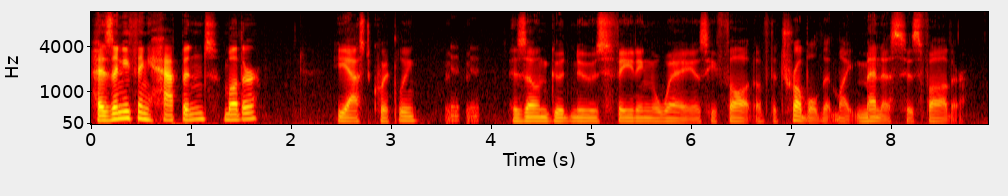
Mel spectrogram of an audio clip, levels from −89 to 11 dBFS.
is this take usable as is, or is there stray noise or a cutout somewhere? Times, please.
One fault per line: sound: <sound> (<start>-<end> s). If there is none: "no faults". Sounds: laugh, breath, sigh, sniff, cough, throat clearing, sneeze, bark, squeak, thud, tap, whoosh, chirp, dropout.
sound: laugh (3.5-3.9 s)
